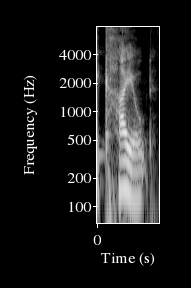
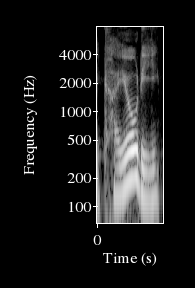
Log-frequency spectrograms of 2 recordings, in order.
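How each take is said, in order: First: Coyote as KAI-oht, silent final e; two-syllable coyote. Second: Coyote as kai-OH-tee; three-syllable coyote. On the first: Host quotes the hunters and trappers' way, coyote as KAI-oht. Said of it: "So if you say coyote". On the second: Host quotes the preservationist way, coyote in three syllables. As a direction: sound the final e of coyote as "ee". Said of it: "if you say coyote". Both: Shown as a demonstration.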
